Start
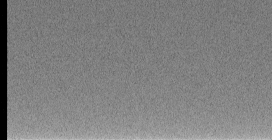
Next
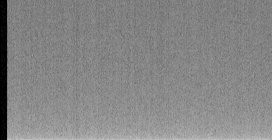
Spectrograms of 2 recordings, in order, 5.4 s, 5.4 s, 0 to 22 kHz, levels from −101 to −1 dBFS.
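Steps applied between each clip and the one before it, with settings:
brickwall limiter −20.5 dBFS, peak gain reduction 6 dB
level +4.5 dB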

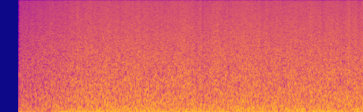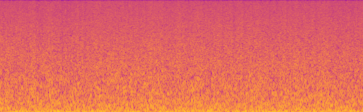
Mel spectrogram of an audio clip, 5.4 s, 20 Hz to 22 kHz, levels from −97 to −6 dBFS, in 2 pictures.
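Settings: automatic gain control gain up to 8 dB
level −1.5 dB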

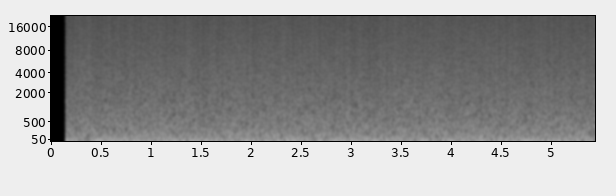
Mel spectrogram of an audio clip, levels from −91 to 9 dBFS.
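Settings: brickwall limiter −18.5 dBFS, peak gain reduction 9 dB

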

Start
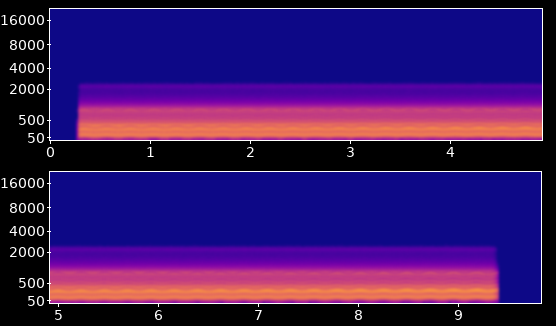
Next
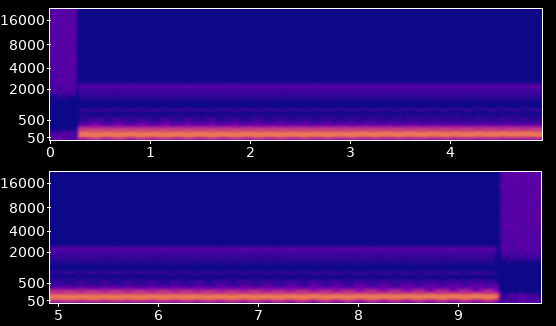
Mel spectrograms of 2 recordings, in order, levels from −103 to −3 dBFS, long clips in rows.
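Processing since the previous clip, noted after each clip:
inverse Chebyshev band-stop filter 280–1,100 Hz, stop band 40 dB
envelope flattener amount 50%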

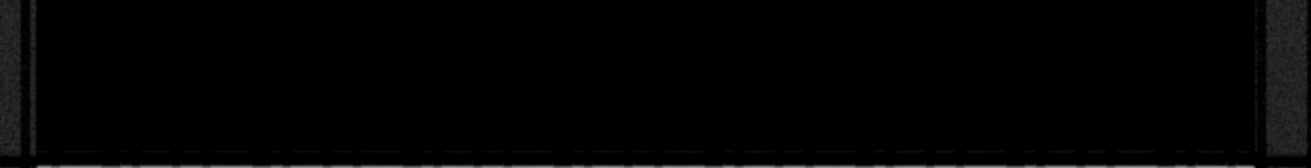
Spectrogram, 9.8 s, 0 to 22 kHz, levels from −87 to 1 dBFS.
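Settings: brickwall limiter −43 dBFS, peak gain reduction 8.5 dB
gate pattern "xx.xx.xxxx..x.x" 199 BPM −12 dB
level +9.5 dB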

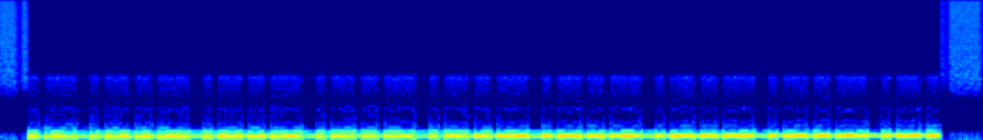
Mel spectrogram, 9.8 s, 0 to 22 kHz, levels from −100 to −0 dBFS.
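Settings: multi-voice chorus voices 6, 0.21 Hz, delay 22 ms, depth 2.7 ms
level +4.5 dB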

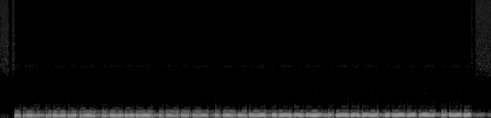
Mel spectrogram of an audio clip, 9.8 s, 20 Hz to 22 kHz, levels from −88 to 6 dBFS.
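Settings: echo machine with several playback heads 243 ms, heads first and second, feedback 52%, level −23 dB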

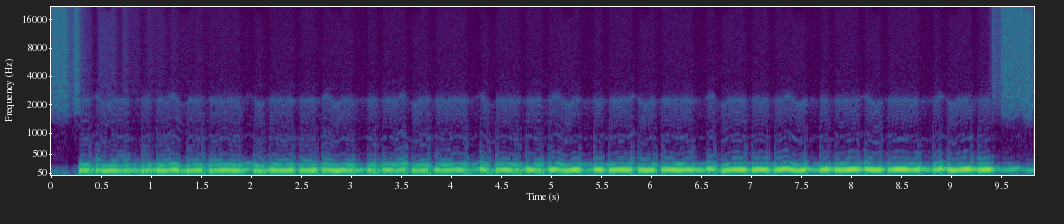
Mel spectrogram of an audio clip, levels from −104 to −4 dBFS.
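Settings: on a send at −14.5 dB: convolution reverb, pre-delay 3 ms
on the sum: wow of a warped record 78 rpm, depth 160 cents
level +9 dB

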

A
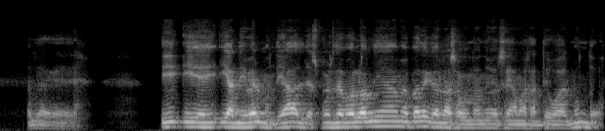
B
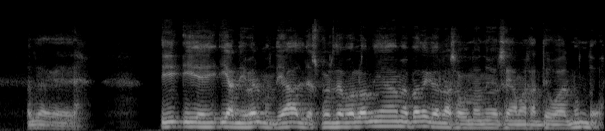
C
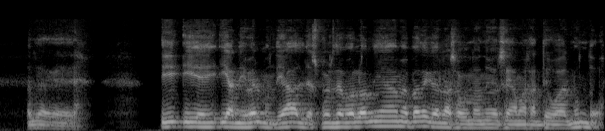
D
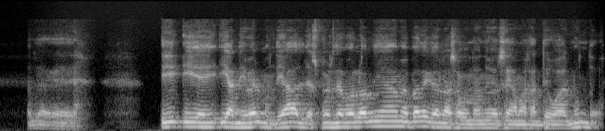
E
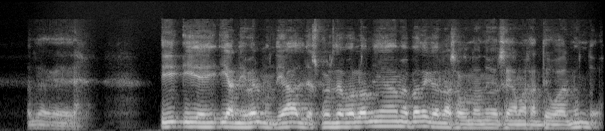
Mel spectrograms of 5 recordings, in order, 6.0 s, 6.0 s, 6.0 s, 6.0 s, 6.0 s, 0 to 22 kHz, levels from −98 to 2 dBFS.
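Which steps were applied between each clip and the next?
downward compressor 2 to 1, threshold −40 dBFS, peak gain reduction 12.5 dB; level −1 dB
high-shelf EQ 5,000 Hz +12 dB; level +1 dB
automatic gain control gain up to 10 dB; level +6 dB
far-end echo of a speakerphone 120 ms, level −20 dB

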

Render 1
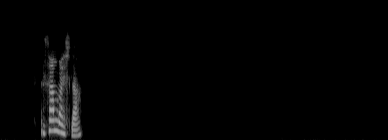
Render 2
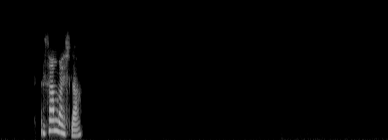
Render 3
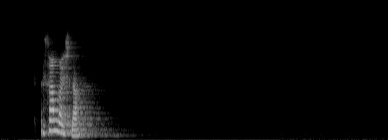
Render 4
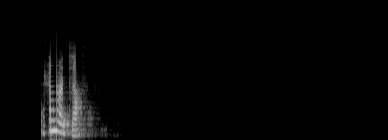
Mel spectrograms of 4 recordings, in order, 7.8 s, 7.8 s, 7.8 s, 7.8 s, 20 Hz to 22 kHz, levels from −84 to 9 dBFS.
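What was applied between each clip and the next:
notch filter 1,700 Hz, Q 28; level +5 dB
convolution reverb RT60 1.0 s, pre-delay 7 ms, DRR 9 dB
power curve on the samples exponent 1.4; low-pass on a step sequencer 8 Hz 340–5,400 Hz; level +4.5 dB

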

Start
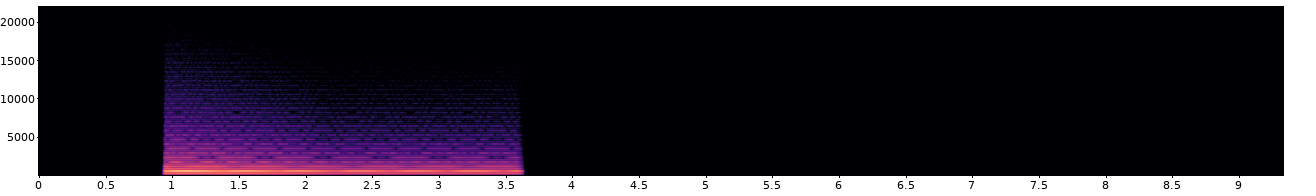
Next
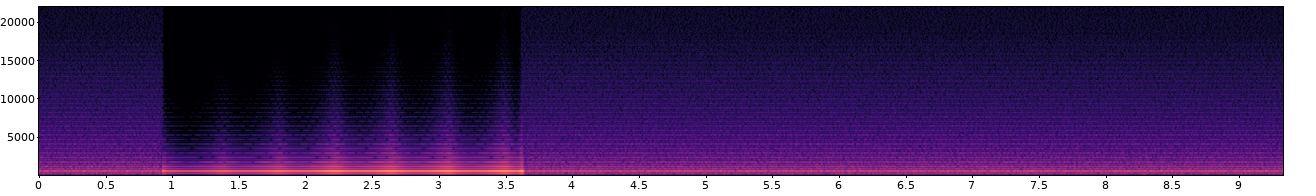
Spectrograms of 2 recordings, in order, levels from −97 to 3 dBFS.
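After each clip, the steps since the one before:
compressor on every frequency bin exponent 0.4
low-shelf EQ 210 Hz −4 dB
compressor whose output falls as the input rises −26 dBFS, ratio −0.5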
